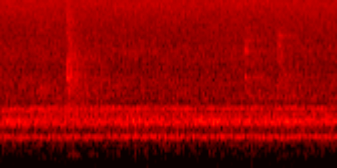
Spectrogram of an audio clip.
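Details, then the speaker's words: Microphone held close to the bumper: faint, steady mid-pitched buzz with no dropouts (some sensors click instead); parking sensor operating normally. "and sometimes you can hear a clicking noise although this time it's more like a sort of sounds more like a buzzing noise some sensors you can hear them clicking"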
